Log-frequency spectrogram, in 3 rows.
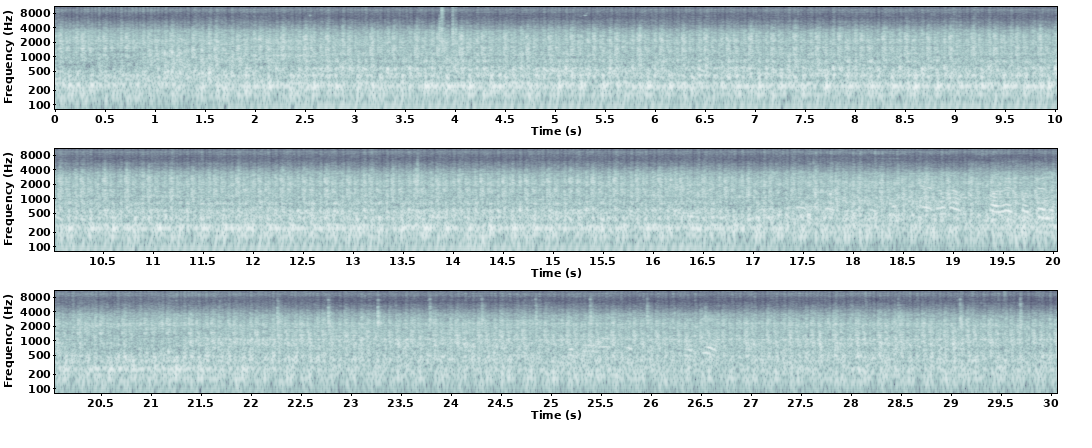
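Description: Fiat 480 tractor's three-cylinder diesel engine idling steadily, with a fast, even firing knock.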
